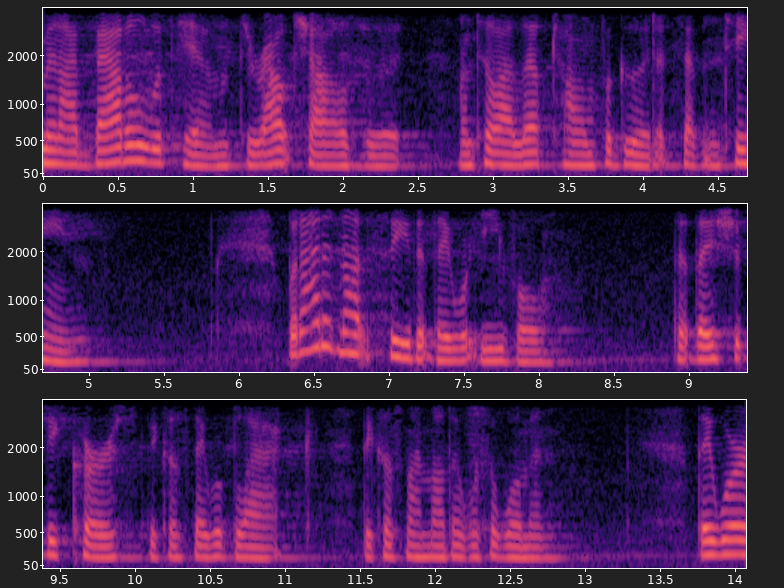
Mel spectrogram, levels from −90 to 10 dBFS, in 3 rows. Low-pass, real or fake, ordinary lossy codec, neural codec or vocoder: 3.6 kHz; real; Opus, 64 kbps; none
